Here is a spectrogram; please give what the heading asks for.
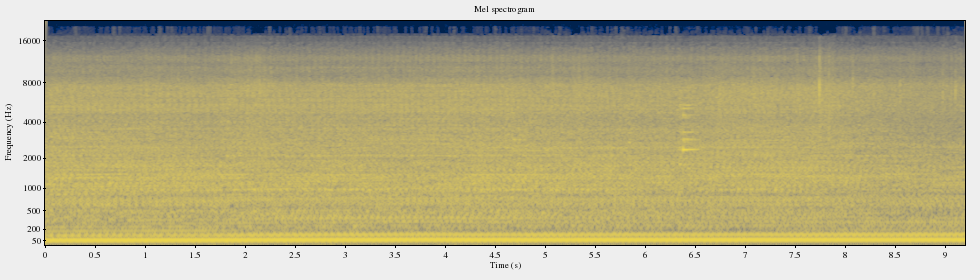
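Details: International 125E power-shift track loader diesel, sat about 10 years; deep steady idle with even rumble, no knocks or stumbles; normal idle.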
